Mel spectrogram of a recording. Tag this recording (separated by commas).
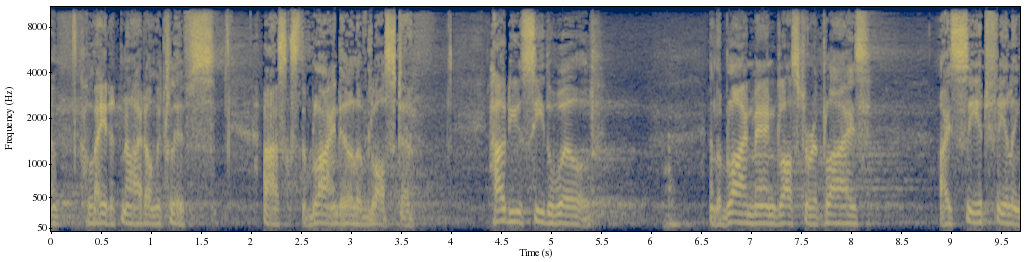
Narration, Speech, man speaking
